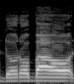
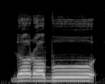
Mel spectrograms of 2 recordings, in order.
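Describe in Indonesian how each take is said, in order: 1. Kata ini berakhir dengan bunyi 'ao'. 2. Kata ini berakhir dengan bunyi 'u'. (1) "tidak dibaca dorobao" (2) "tapi dibaca doma dorobu"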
